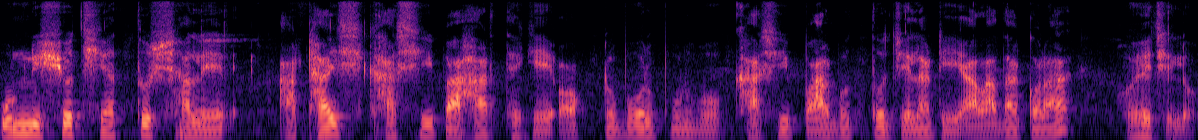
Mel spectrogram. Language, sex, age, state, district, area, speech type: Bengali, male, 30-45, West Bengal, Alipurduar, rural, read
